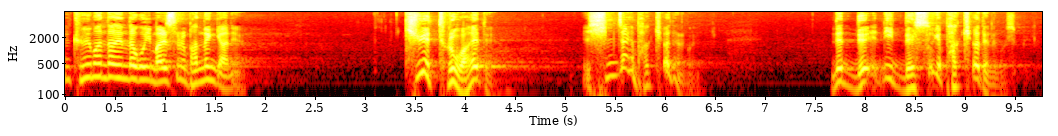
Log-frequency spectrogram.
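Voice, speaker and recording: In a church sanctuary, a male pastor from Korea's Gyeongsang region preaches a sermon, animatedly telling stories and acting out voices. His voice is fairly high and a bit bright, trailed by a long reverb.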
